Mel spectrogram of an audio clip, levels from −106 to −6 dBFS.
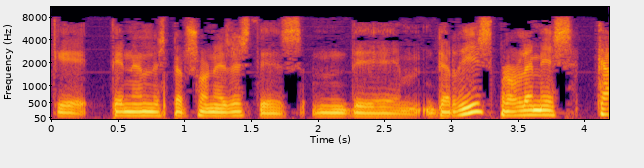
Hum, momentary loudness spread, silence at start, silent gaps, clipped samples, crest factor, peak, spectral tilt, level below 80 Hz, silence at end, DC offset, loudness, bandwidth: none; 7 LU; 0 s; none; under 0.1%; 14 dB; -4 dBFS; -5 dB/octave; -48 dBFS; 0 s; under 0.1%; -19 LUFS; 8.4 kHz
